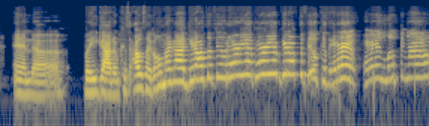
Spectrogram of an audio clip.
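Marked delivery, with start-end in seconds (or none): 2.0-4.0 put-on shout, higher and louder.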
